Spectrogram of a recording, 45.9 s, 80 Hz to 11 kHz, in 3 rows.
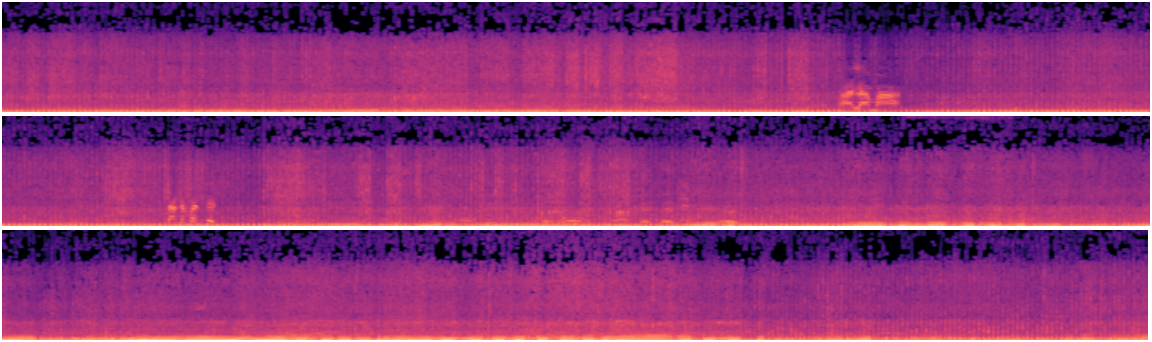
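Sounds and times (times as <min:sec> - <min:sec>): atv engines running: 0:00.0 - 0:45.9.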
